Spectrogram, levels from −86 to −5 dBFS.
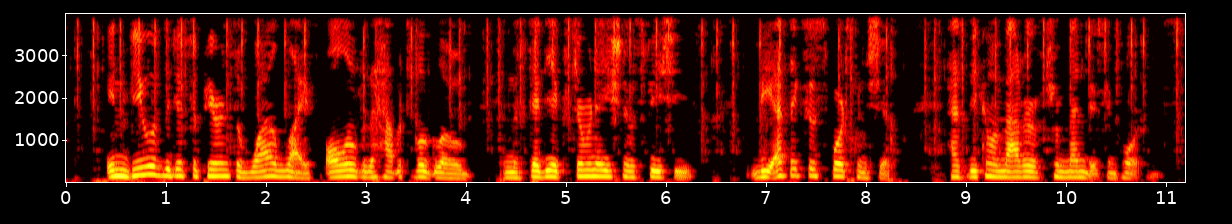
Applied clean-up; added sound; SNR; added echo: classical method Wiener filter.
